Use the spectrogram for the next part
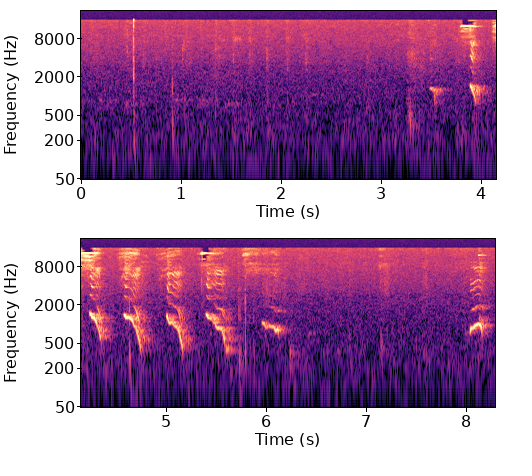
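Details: Ten-week-old Miniature Poodle puppies in North Carolina give a quick run of about seven short, downward-sliding yelping whimpers, then a lone higher whine near the end, over a quiet indoor background.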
